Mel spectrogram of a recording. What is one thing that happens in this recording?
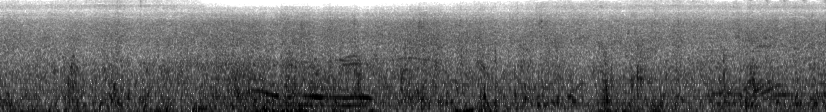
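Horse hooves thud on dirt ground.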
